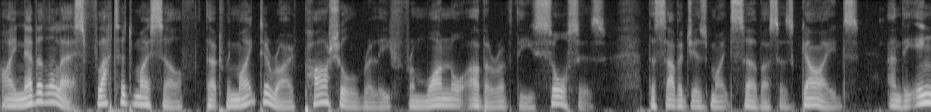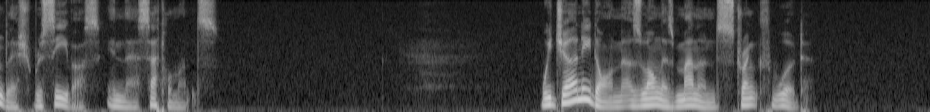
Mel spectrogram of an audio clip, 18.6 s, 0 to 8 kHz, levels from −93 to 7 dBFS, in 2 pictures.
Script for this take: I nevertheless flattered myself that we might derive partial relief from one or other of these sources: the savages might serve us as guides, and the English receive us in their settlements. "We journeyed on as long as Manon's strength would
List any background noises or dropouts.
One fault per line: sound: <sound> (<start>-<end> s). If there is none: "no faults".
no faults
